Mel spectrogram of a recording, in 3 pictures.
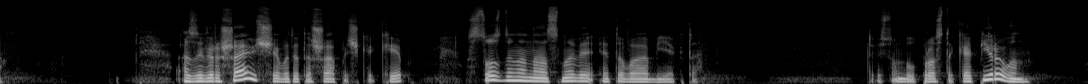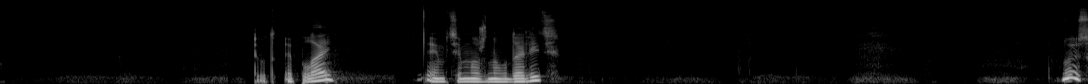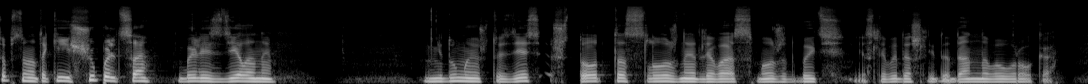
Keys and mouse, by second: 0.8 middle drag, 1.4 middle drag, 1.9 middle drag, 2.8 alt+middle drag, 3.1 middle drag, 4.6 alt+middle click, 5.0-5.4 ctrl+alt+middle drag, 6.5 middle drag, 8.0 alt+middle click, 8.5 middle click, 10.7 shift+d, 12.1 click, 12.1 y, 12.3 middle click, 13.6-14.4 drag, 14.9 click, 17.5 click, 19.2 click, 20.9 middle click, 21.6 alt+middle click, 22.4 middle click, 22.7-23.3 ctrl+alt+middle drag, 23.5 middle click, 24.2 middle click, 25.9 alt+middle click, 26.5 middle click, 27.1 middle click, 30.0-32.3 drag.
